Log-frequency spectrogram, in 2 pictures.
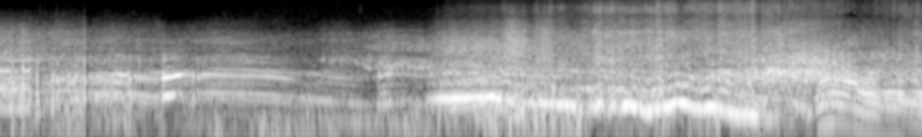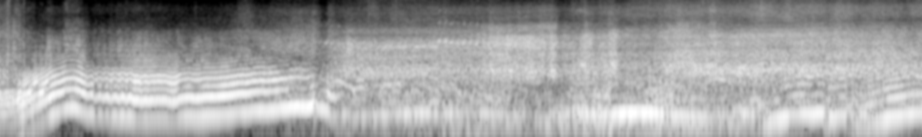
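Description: A rally car engine revs hard and rises and falls in pitch as the car speeds along a road.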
